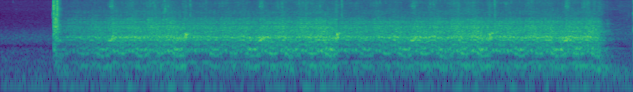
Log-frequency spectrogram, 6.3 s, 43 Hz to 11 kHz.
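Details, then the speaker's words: 1963 International work truck 549 V8 with two distributors, after oiling cylinders, gapping plugs, new coil and scraped points: starter cranks steadily about five seconds, no fire or catch, then quits; cranking no-start, no spark. "Power. Try that. And one more. Nothing. No go at the motor show. Nope."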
